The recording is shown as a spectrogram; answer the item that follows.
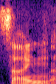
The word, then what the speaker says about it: ZINE: I had to check that, what we did last time, because there was a discussion from the beginning, because it comes from the word magazine, but scene is like not, like if you just see that those four letters, you would pronounce it sign. And that's basically when we made the decision to stick to the sign term.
